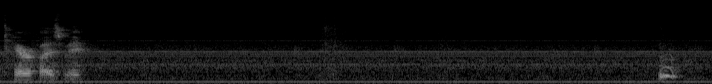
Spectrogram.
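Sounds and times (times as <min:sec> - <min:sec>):
low steady hum: 0:00.0 - 0:07.1
speech: 0:00.1 - 0:01.0
hiccup: 0:06.6 - 0:06.9.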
